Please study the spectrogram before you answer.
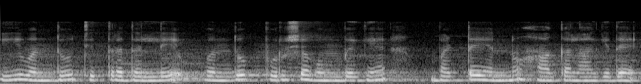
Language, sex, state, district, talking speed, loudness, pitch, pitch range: Kannada, female, Karnataka, Raichur, 75 wpm, -15 LUFS, 195 Hz, 185-210 Hz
